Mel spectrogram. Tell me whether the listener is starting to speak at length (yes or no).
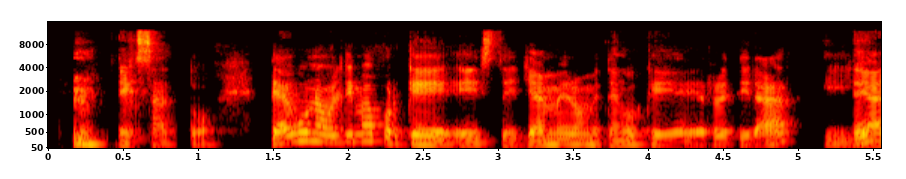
no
